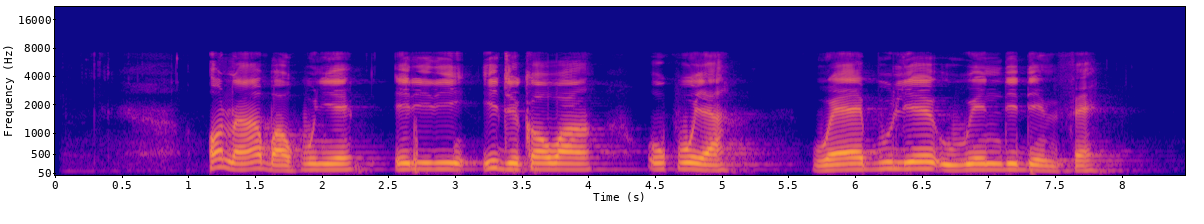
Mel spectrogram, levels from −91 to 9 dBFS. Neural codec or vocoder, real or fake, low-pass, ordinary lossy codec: none; real; 7.2 kHz; none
